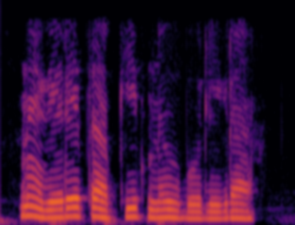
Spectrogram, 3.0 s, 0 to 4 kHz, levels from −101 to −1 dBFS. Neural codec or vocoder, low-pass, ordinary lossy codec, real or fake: none; 3.6 kHz; none; real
